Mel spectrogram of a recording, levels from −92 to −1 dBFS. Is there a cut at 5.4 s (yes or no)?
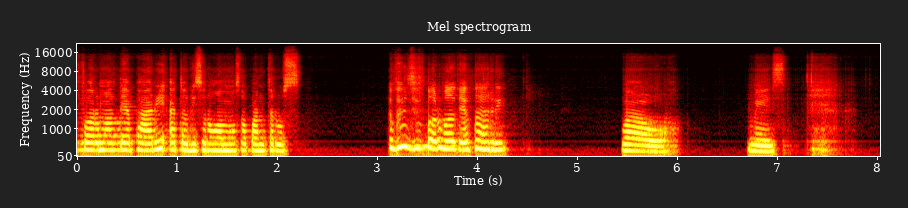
no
